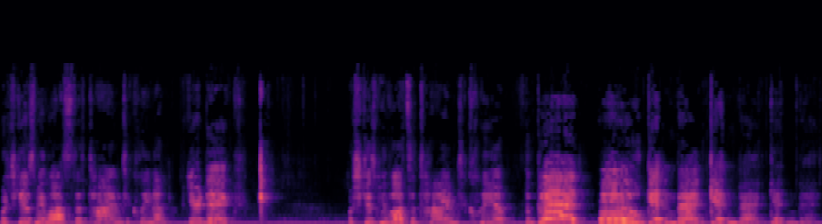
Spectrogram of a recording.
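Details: Tourette syndrome vocal tics: a tic word substitution interrupts a sentence, which is then repeated, followed by a repeated phrase tic.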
